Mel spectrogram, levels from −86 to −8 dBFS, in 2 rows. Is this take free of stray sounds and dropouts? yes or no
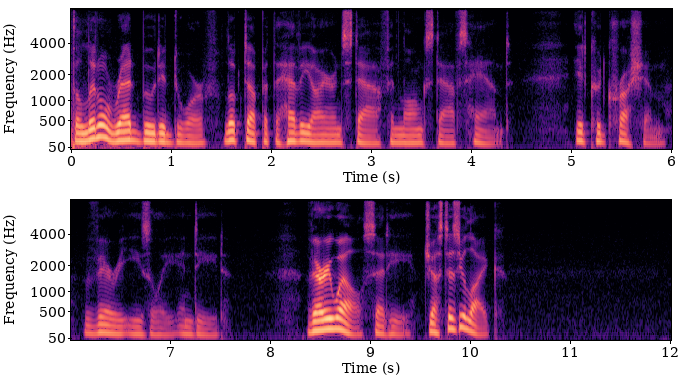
yes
